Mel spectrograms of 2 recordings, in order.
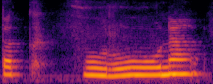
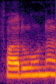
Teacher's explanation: کاف کے پر ہمس کریں گے اور فا کے پر ضمہ ہے، ہونٹ گول کر دیجیے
